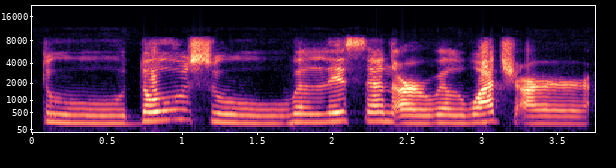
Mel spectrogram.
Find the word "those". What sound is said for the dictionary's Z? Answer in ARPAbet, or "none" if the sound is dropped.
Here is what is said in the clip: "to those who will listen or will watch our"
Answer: S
